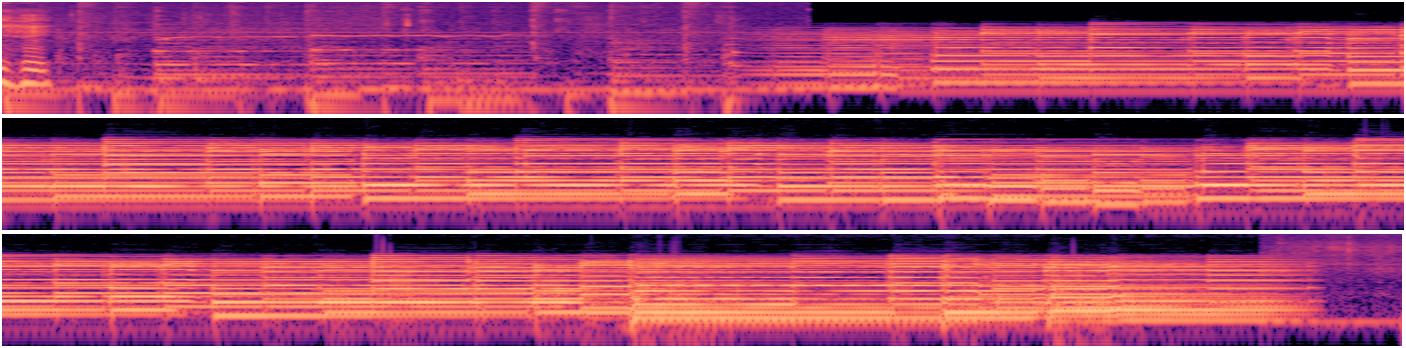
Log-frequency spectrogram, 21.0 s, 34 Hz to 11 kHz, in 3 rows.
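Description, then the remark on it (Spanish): An electric guitar played through a Deluxe Vintera 2 tube combo amplifier rings out sustained chords and melodic notes at a steady, fairly loud level, with a warm, slightly chorused and reverberant tone. “Vamos a escuchar lo mismo, pero ahora con la, Deluxe Vintera 2.”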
